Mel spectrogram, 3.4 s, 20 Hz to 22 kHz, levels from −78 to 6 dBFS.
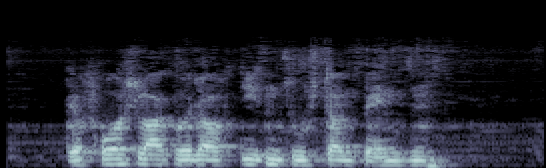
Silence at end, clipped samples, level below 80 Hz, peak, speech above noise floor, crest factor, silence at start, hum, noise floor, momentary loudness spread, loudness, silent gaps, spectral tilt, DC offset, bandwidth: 0.6 s; under 0.1%; -36 dBFS; 0 dBFS; 33 dB; 14 dB; 0.4 s; none; -47 dBFS; 7 LU; -15 LUFS; none; -7.5 dB/octave; under 0.1%; 7.6 kHz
